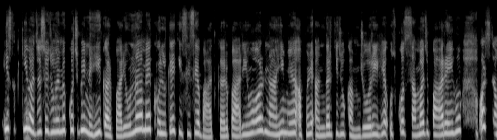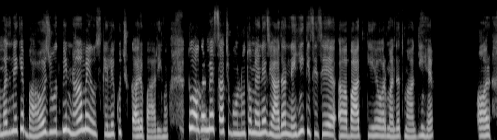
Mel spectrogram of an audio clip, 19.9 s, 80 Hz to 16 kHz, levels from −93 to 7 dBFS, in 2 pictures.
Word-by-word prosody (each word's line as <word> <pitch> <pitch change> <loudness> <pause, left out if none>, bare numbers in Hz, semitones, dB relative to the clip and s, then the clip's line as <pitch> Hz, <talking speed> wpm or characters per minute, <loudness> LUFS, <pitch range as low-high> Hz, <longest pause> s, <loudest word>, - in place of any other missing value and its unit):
इसकी 385 0 +2
वजह 295 -5 +4
से 325 +2 -1
जो 295 +1 0
है 310 - +3
मैं 325 +2 +3
कुछ 350 -4 -1
भी 345 - +5
नहीं 265 -1 +2
कर 225 -4 +4
पा 195 -1 +1
रही 195 - -1
हूँ, 235 +3 0
ना 355 +3 +6
मैं 360 +1 +4
ख़ुल 270 -2 +1
के 325 +1 +1
किसी 255 -4 -6
से 270 +3 0
बात 170 -6 -6
कर 190 +1 -1
पा 200 -3 +1
रही 230 +2 -3
हूँ 260 +3 0
और 320 +2 +4
ना 255 -6 0
ही 255 +5 0
मैं 270 0 0
अपने 240 +1 -1
अंदर 210 +3 0
की 255 - -5
जो 245 +1 -4
कमज़ोरी 210 +3 -1
है 275 - +1
उसको 275 +4 -4
समझ 240 +1 0
पा 225 -2 +1
रही 265 +1 +2
हूँ 335 - +1 0.4
और 425 - +4
समझने 275 +5 -1
के 380 +3 +2 0.2
बावजूद 275 +10 0
भी 350 +1 +6
ना 285 +6 +3
मैं 355 -1 +3
उसके 235 +1 -7
लिए 245 +2 0
कुछ 290 - -7
कर 195 +1 +1
पा 160 -1 -5
रही 170 +2 -7
हूँ। 180 - -7 0.4
तो 400 0 +6
अगर 355 0 +3
मैं 370 - +5
सच 305 -2 -1
बोलूँ 255 0 -2
तो 295 - 0
मैंने 270 +3 +2
ज़्यादा 240 -2 +1
नहीं 245 +5 0
किसी 265 -5 -4
से 250 -1 0
अ, 205 -2 0
बात 195 0 +3
की 205 0 -6
है 210 - -2
और 195 -1 -1
मदद 190 +2 -4
माँगी 180 +3 -5
है 190 - -3 1.0
और 205 +2 +3
250 Hz, 220 wpm, -23 LUFS, 210-295 Hz, 1.0 s, ना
